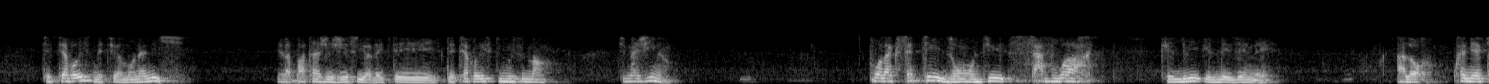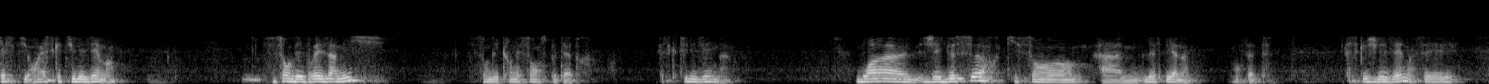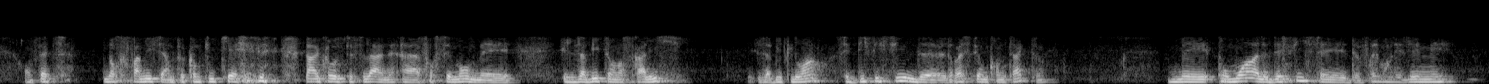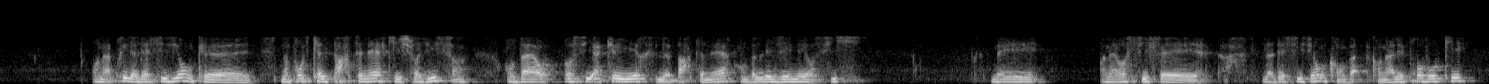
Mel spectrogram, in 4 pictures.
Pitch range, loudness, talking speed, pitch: 110-135 Hz, -18 LUFS, 140 wpm, 120 Hz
